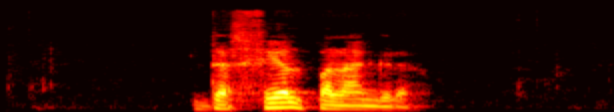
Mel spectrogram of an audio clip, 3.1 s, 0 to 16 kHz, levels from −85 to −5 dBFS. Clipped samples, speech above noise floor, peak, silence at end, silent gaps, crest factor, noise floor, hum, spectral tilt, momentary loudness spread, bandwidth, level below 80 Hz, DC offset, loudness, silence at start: under 0.1%; 51 dB; -4 dBFS; 1.05 s; none; 22 dB; -72 dBFS; none; -6.5 dB/octave; 16 LU; 11.5 kHz; -68 dBFS; under 0.1%; -22 LUFS; 0.95 s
